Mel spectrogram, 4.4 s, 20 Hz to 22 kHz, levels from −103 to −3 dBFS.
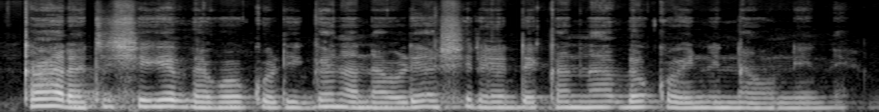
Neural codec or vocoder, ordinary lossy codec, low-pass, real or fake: vocoder, 44.1 kHz, 128 mel bands, Pupu-Vocoder; none; none; fake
